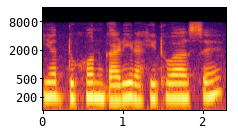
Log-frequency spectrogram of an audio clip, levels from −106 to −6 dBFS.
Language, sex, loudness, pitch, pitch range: Assamese, female, -14 LUFS, 200 Hz, 195-205 Hz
